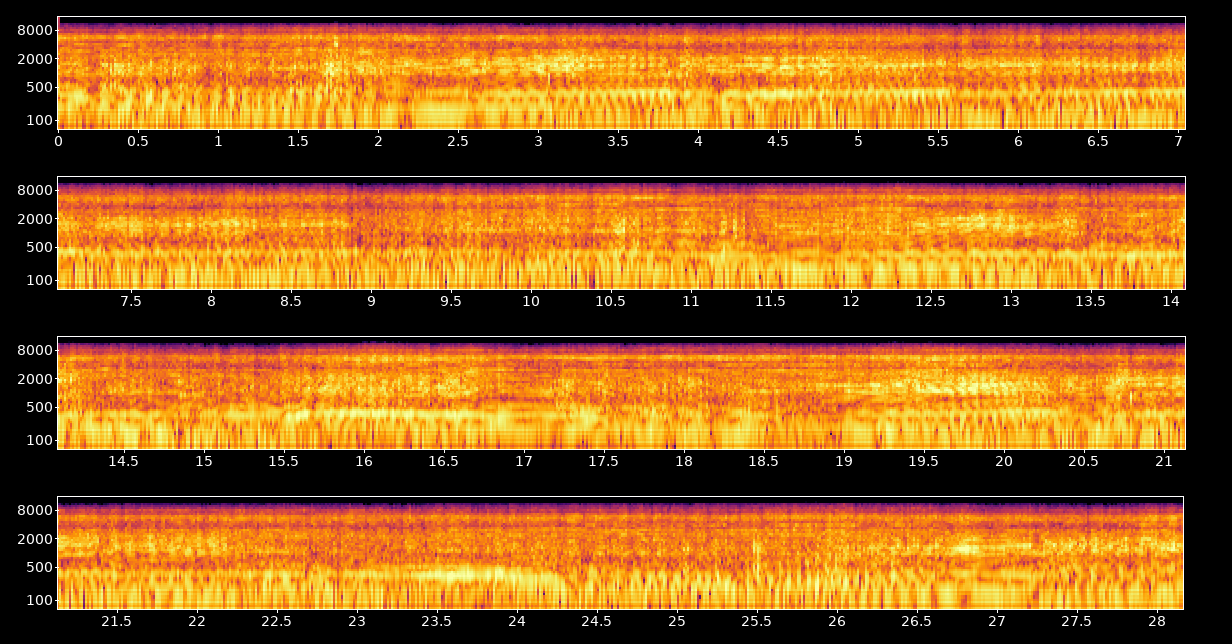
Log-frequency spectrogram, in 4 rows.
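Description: Yamaha R15's single-cylinder engine racing around a tight circuit, heard from on board. The pitch falls away each time it slows for a corner and climbs again under throttle, over and over, with quick dips at the gear changes.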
